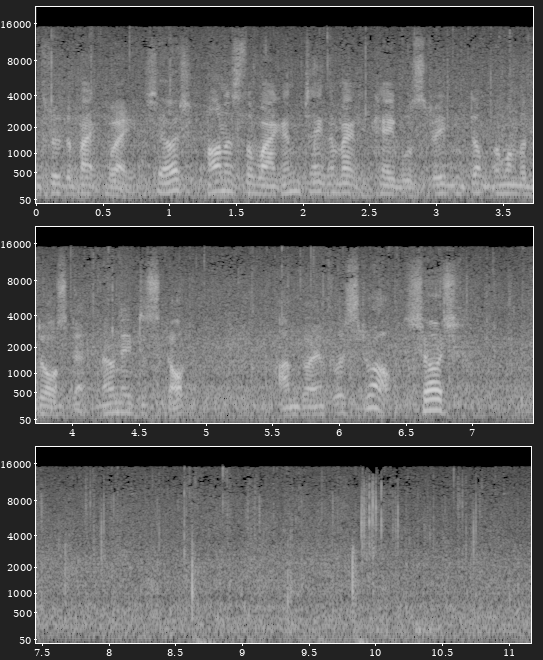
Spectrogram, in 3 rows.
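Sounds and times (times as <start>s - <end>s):
steady rain falling: 0.0s - 11.1s
speech: 0.1s - 7.1s
raindrops pattering on a hard surface: 7.5s - 11.1s.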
